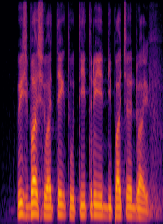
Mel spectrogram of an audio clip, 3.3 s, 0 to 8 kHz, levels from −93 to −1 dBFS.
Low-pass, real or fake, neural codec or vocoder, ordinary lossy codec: none; real; none; none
